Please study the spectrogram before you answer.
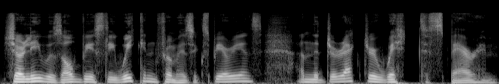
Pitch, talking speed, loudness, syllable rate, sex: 115 Hz, 170 wpm, -19 LUFS, 5.5 syllables/s, male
